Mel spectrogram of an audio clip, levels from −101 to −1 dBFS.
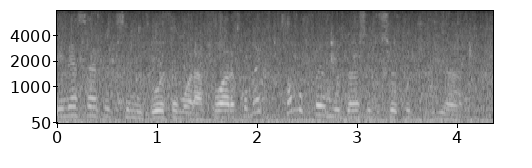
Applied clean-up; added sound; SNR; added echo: none; Stream / Trickle, dribble; 4 dB; none.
